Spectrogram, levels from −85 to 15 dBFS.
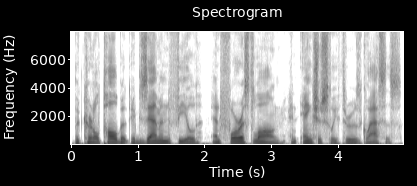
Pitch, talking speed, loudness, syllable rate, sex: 100 Hz, 155 wpm, -19 LUFS, 5.0 syllables/s, male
